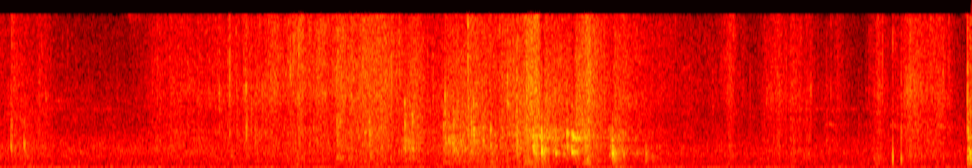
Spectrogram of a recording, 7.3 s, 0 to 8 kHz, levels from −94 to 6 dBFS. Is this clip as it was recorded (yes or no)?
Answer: yes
